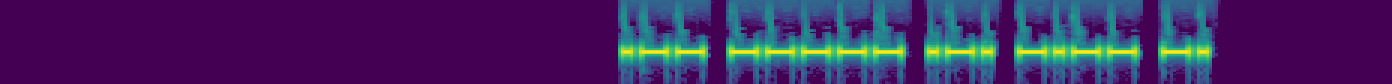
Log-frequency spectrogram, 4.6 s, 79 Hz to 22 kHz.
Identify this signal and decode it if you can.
Morse code, heard as a keyed tone, about 40 wpm, 700 Hz. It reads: W0RYN
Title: USA Call Signs - 5 Characters - 40wpm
